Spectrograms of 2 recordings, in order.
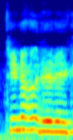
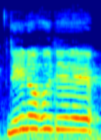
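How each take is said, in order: First: Said in the usual way. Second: High, bright teasing question to the audience; playful raised teasing ask. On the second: Shown as a demonstration.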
